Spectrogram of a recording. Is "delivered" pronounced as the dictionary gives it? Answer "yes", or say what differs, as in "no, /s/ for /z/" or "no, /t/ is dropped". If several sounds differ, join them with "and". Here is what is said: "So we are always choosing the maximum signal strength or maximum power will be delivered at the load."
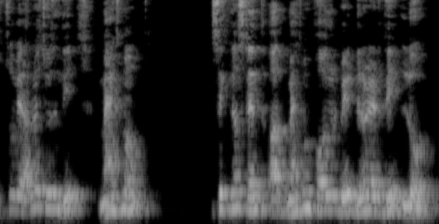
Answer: no, /v/ is dropped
